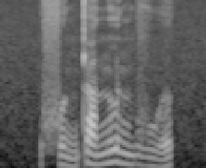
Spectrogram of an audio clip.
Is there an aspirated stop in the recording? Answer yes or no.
no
